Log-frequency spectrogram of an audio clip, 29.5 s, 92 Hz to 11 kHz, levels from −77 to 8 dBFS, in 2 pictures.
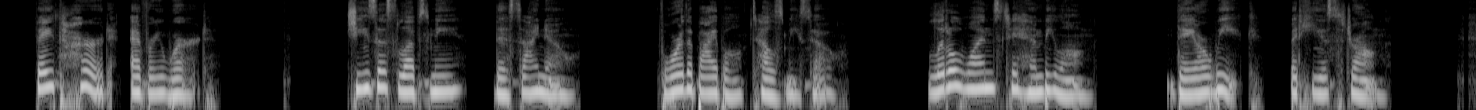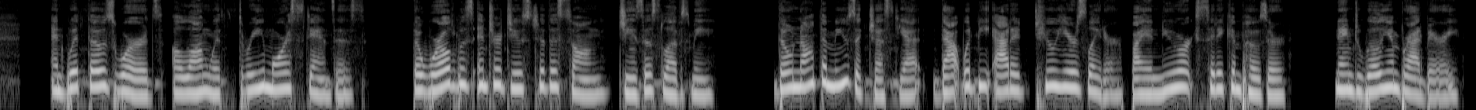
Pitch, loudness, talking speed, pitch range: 205 Hz, -19 LUFS, 140 wpm, 185-235 Hz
